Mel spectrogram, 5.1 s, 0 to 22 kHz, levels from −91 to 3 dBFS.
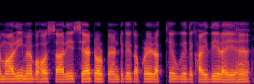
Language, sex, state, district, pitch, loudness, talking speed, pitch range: Hindi, male, Uttar Pradesh, Lalitpur, 120 Hz, -19 LUFS, 175 wpm, 115-125 Hz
